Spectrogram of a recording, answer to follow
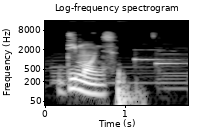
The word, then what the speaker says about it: Des Moines: À prononcer Des Moines. Ça vient du français, nom qui avait été donné par une colonie qui était là précédemment.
